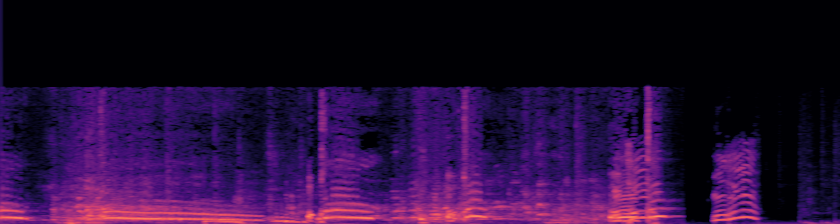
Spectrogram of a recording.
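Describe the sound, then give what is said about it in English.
A person imitates a pigeon's cooing with warbling, rolling vocal calls mixed with laughter. It ends with a few brief hoots that rise and fall in pitch, with short pauses between them. “That's a different noise. It's like a cold pigeon in New York City.”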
